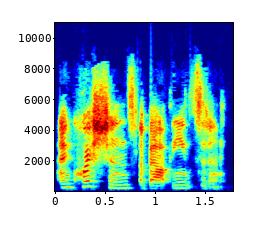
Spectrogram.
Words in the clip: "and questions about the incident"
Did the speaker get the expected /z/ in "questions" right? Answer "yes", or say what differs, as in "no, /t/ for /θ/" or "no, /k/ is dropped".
yes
